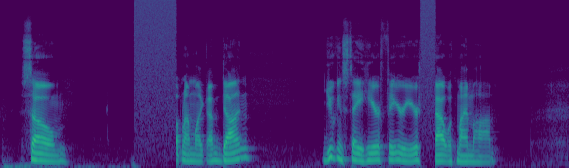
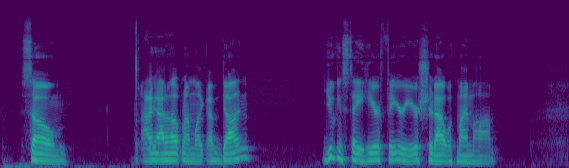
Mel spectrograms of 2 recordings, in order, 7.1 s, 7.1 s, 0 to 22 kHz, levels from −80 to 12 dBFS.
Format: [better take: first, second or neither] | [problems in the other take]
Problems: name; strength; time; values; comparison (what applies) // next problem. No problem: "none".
second | audio cutting out; filled with static; at 1.5 s for 0.5 s and at 5.5 s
